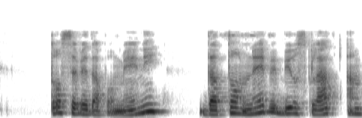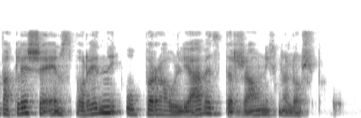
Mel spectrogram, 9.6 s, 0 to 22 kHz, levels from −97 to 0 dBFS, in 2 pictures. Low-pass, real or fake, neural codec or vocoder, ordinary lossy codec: 7.2 kHz; real; none; none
